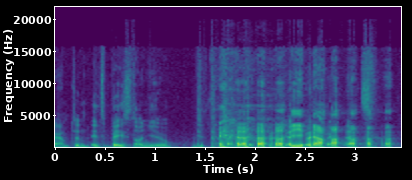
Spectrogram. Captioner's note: laughter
